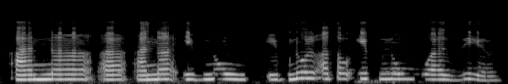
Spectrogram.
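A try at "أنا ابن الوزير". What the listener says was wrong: Bacanya gini langsung. Anabnul waziri gitu. Jadi kalau dia di depan, hamzahnya dibaca gitu. Tapi kalau ini enggak, anabnul waziri. Walaupun bisa dipahami kalau disebut ana ibnul waziri. Nah, ini ibnul bacanya.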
